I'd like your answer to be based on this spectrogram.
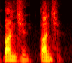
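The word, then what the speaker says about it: Bündchen: Isn't it Munchin? – I think it's with a B. – I think it's Bunchin. – Bunchin. – That's how you say that? – Yeah, Bunchin. – Oh, silent D.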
